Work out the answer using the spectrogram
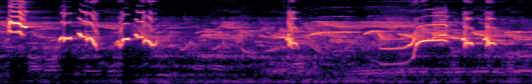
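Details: Oriental magpie-robin song for prompting quiet birds to sing: bright whistled slurs early, then softer warbling with a deep descending then rising swoop, steady low hum behind.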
